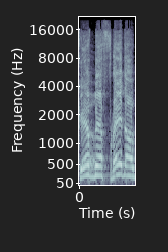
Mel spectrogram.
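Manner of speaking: bad put-on Scottish accent. Quoting William Wallace from Braveheart: worst William Wallace Scottish accent.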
